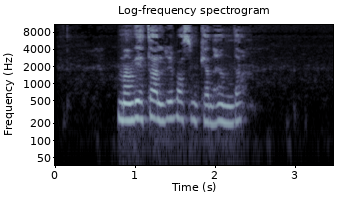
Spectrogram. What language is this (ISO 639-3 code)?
swe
